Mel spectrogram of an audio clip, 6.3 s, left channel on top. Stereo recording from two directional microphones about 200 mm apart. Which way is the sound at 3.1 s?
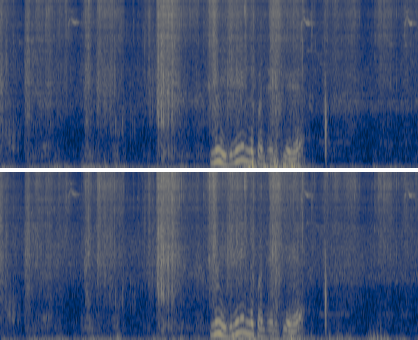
15° right (ahead or behind).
